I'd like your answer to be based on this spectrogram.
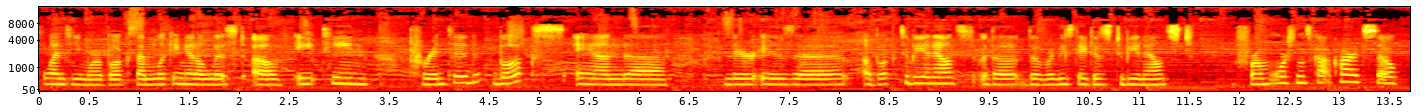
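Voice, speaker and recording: A woman's voice: medium pitch, steady tone, takes it slowly, music in the background, rough recording. A woman co-hosting a podcast in an informal, chatty style. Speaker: podcast co-host. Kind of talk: casual chat.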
